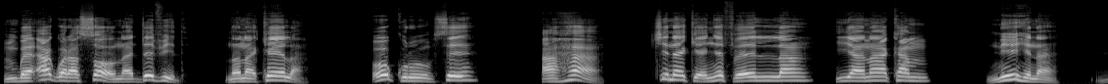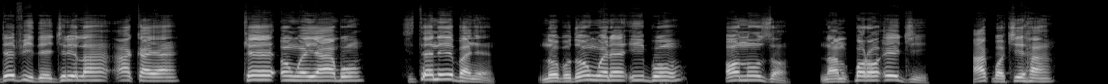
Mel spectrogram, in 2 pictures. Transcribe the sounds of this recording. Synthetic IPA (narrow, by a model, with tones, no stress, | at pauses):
ŋ͡m̩˨ɡ͡be˨ʔa˦ɡʷa˨ɾa˨sɔ˦˨lna˨de˦vi˨d | nɔ˨na˨ke˦la̰˨ | o˦ku˨ɾu˨sɪ˦ | a˨ɦa˦˨ | t͡ʃi˦ne˦ke˨ɲe˦fe˨e˦lla˦ | ja˦na˦ka˦m̩˦ | ni˦ɦi˨na̰˨ | de˦vi˨de˨d͡ʒi˦ɾi˦la˦a˦ka˦ja˦ | ke˦o˦ŋʷe˦ja˦a˦ɡ͡bʊ˦ | si˨te˦nɪ˦ba˨ɲḛ˨ | no˨bo˨do˦ŋʷe˨ɾe˦ʔi˦bo˦ | ɔ˦nʊ˦zɔ̰˨ | na˨ŋ͡m̩˨k͡pɔ˦ɾɔ˦ʔe˦d͡ʒḭ˨ | a˦k͡pɔ˨t͡ʃɪ˦ɦa˦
